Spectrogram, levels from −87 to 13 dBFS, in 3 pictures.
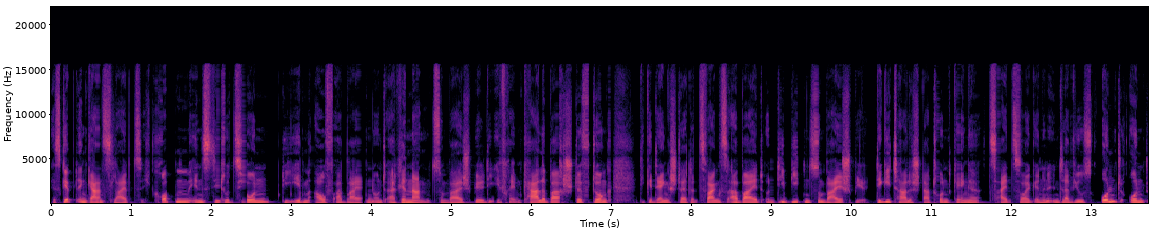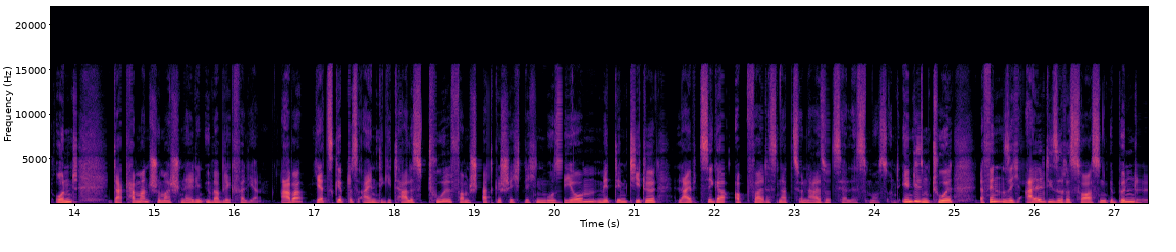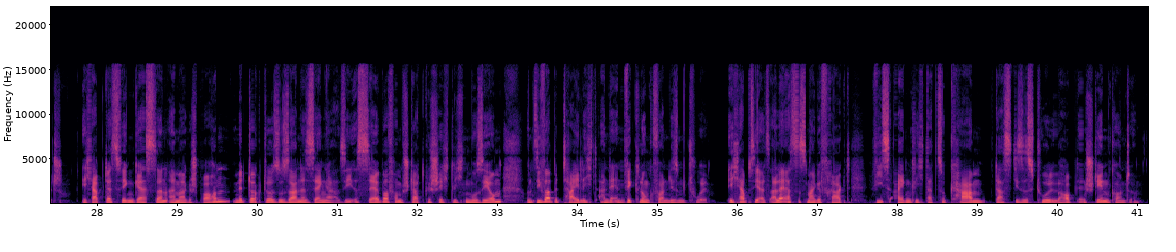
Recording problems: choppy; very; 12% of the speech affected

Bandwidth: 15.5 kHz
